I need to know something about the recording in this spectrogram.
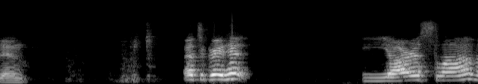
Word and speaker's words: Yaroslav: Yaroslav, I believe is how you say it.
